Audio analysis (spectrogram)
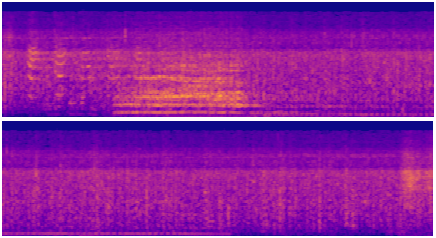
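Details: A herd of Asian elephants (Elephas maximus) harassed by a tiger in Royal Belum State Park, Perak, Malaysia, gives a loud harsh call, then a long low steady agitated rumble, over hissing rain.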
